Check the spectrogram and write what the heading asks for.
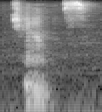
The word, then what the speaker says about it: chance: Job number 3 makes that C say s, chance.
